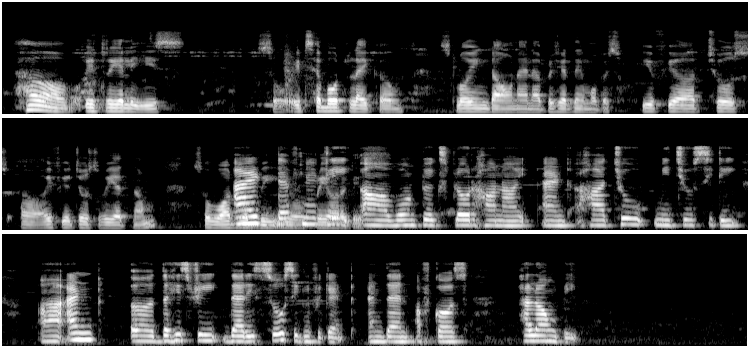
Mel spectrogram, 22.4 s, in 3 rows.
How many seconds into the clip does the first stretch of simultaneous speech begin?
10 s

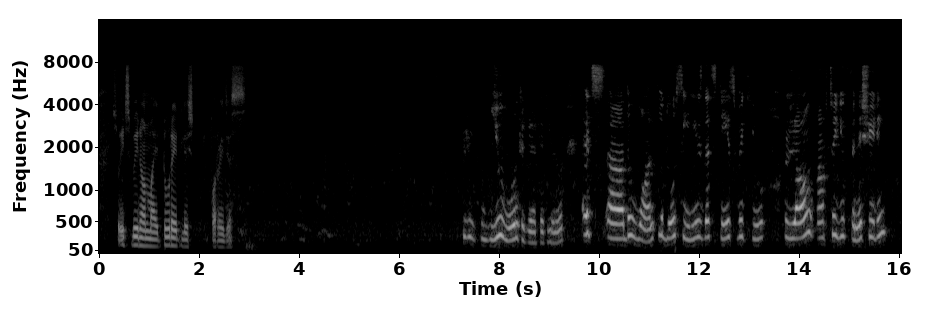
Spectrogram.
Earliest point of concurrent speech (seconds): none

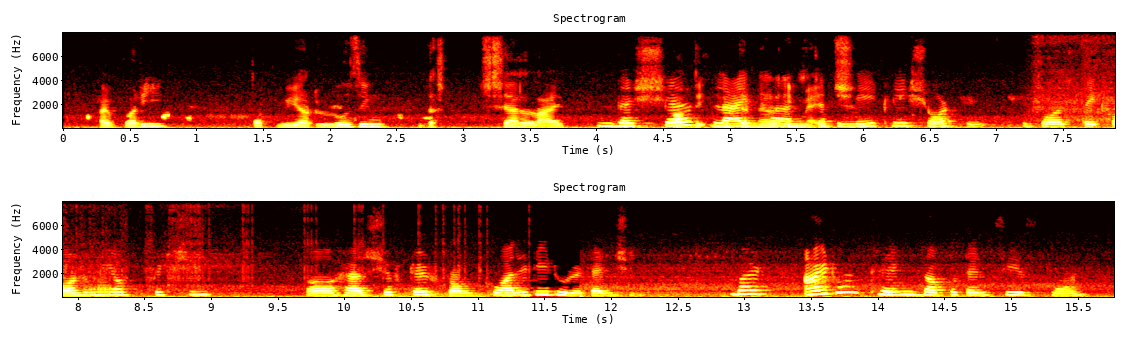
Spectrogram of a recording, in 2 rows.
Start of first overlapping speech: 5 s

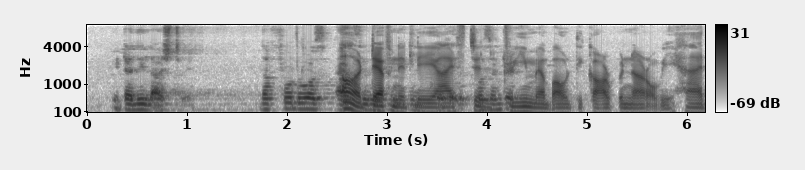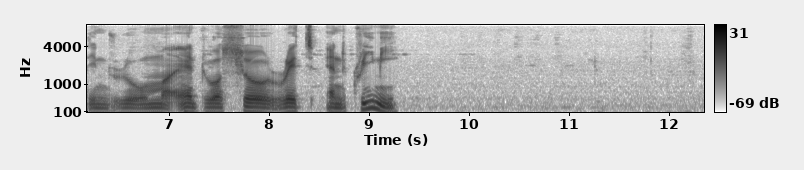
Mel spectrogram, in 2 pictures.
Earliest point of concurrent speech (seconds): 3 s

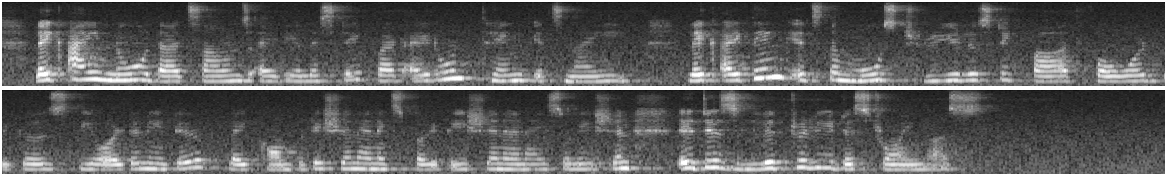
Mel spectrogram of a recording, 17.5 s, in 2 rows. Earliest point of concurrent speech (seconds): none

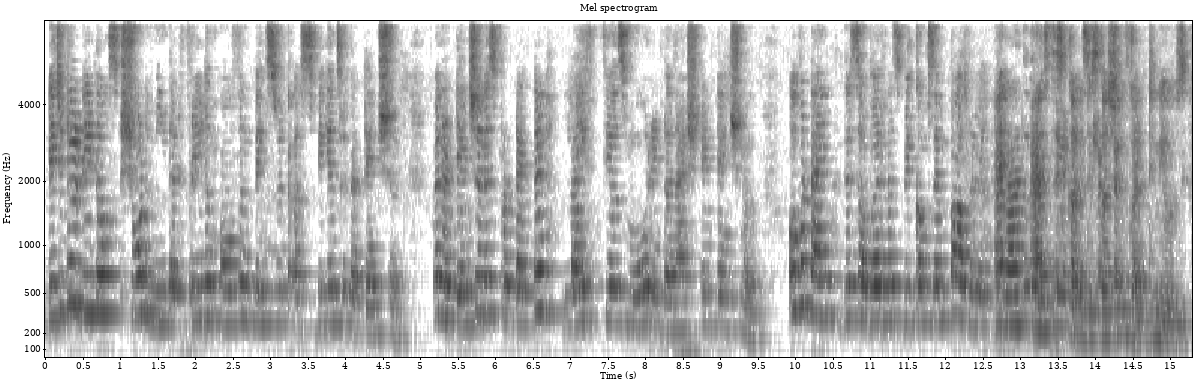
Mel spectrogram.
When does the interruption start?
13 s

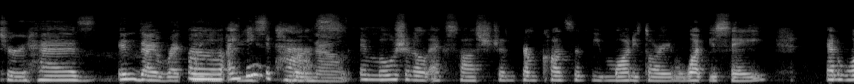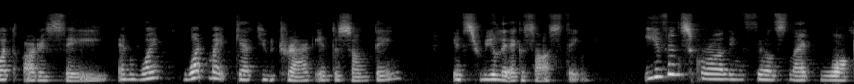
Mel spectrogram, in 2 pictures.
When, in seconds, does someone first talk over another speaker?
2 s

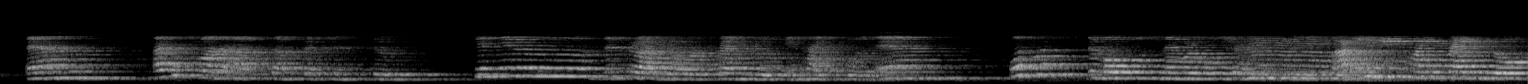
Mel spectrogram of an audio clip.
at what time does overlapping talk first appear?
12 s

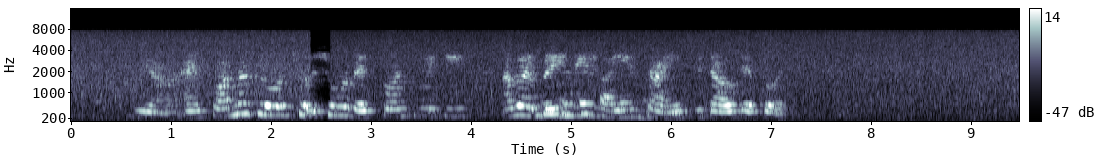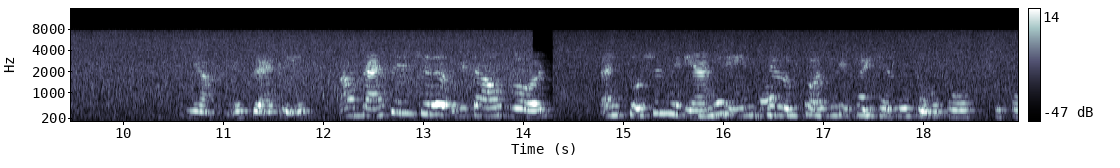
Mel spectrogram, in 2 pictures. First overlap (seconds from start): 5 s

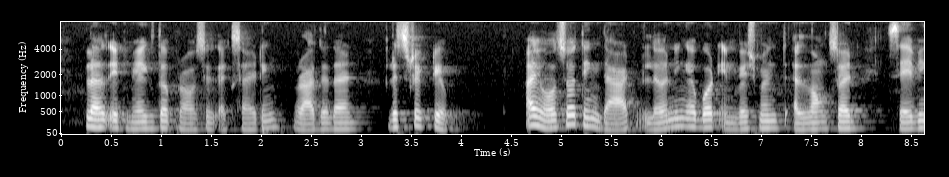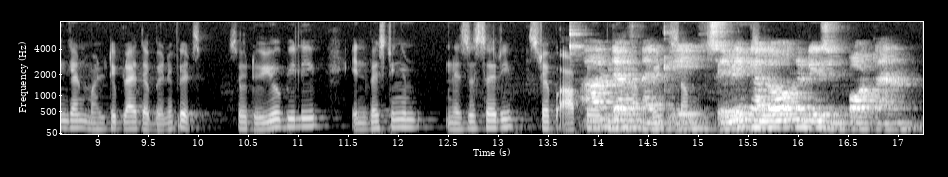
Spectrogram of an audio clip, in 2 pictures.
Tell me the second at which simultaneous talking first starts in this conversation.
14 s

